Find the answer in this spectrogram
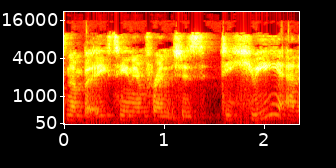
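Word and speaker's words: dix-huit: 18 is due and it's spelled d iix h ui t.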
